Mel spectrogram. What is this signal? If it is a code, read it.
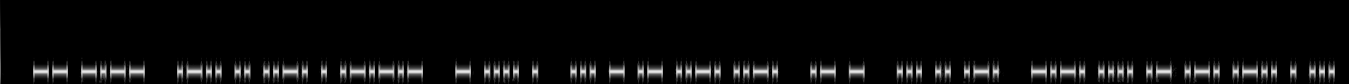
Morse code, heard as a keyed tone, about 25 wpm, 600 Hz. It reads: MY LIFE. THE STAFF AT SIR CHARLES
